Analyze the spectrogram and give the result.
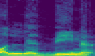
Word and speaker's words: الذین: صراط الذین زال ہے کہ زبان کی نوک سے تلفظ ہوتا ہے.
